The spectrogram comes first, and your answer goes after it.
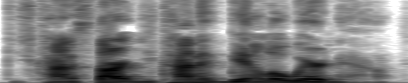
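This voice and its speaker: Casting: young adult American vlogger, bright forceful voice in a middle register, slangy confessional chat, candid and emphatic. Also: mid-range voice, fast talker. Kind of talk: casual confessional vlog chat to followers.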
